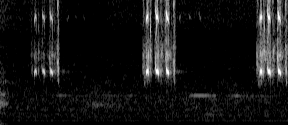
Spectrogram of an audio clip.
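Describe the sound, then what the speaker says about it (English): Crickets chirping as a sound effect, three short bursts of rapid high trills at an even spacing, crisp and clear over near silence. "I hear crickets."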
